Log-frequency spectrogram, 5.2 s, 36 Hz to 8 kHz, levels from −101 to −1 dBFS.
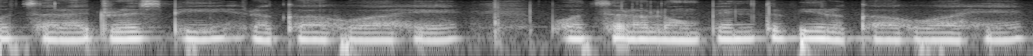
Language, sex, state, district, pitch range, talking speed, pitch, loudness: Hindi, female, Arunachal Pradesh, Papum Pare, 175-195 Hz, 160 wpm, 185 Hz, -19 LUFS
